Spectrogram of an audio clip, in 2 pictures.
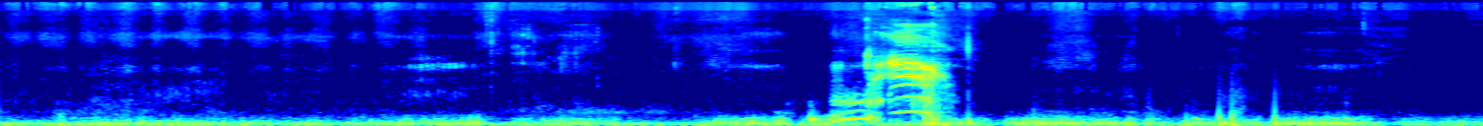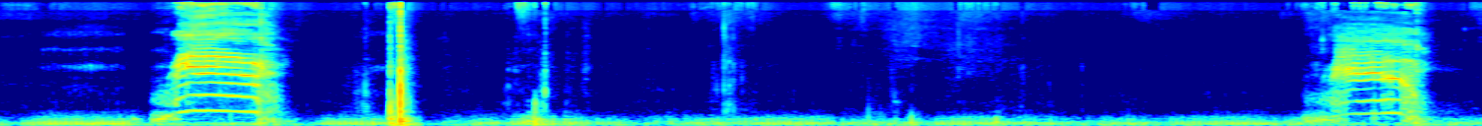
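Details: American Ringtail cat Milo purrs in a steady low rumble through the whole stretch, breaking into three loud, harmonic meows spaced several seconds apart, with one sharp knock in between.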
